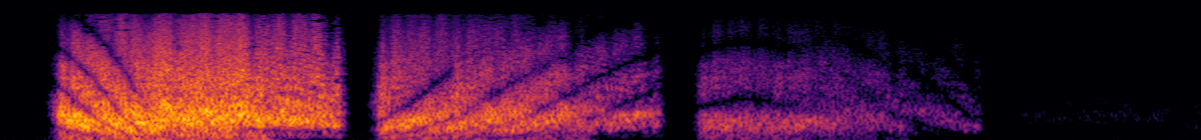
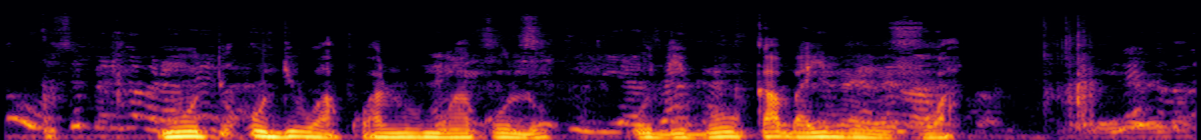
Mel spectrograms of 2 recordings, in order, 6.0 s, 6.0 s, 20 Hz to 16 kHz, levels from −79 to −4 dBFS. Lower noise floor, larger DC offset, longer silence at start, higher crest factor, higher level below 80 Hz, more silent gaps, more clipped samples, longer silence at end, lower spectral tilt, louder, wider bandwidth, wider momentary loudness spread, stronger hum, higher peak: first, -73 dBFS vs -39 dBFS; neither; first, 0.25 s vs 0.05 s; about the same, 18 dB vs 16 dB; second, -48 dBFS vs -34 dBFS; neither; neither; first, 1.8 s vs 0.05 s; second, -3.5 dB/octave vs -10 dB/octave; second, -19 LUFS vs -15 LUFS; first, 11.5 kHz vs 5.6 kHz; first, 23 LU vs 18 LU; neither; second, -4 dBFS vs 0 dBFS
